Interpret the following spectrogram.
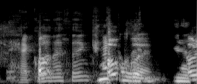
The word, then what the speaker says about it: Hoechlin: I think it's pronounced Hecklin.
